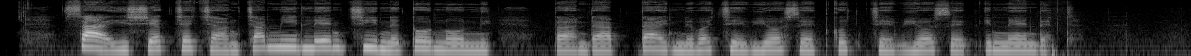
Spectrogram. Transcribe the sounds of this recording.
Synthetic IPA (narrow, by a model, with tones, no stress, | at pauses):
sa˦˨i˨ʃɛ˦k̚t͡ʃe˦t͡ʃa˨ŋt͡ʃa˦mi˦le˦nt͡ʃi˦ne˨to˦no˨ni˨ | pa˨nda˨p̚ta˦jne˨ba˦t͡ʃe˨bjɔ˦sɛ˨t̪ko˦t͡ʃe˨bjɔ˦sɛ˨tɪ˦nɛ˦ndɛ˨t̪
